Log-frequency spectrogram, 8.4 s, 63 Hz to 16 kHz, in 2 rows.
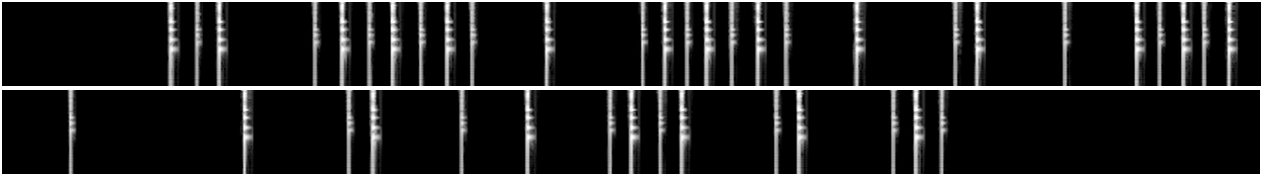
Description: Morse code (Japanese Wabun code), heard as a telegraph sounder, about 15 wpm. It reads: オハヨウ ヨル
